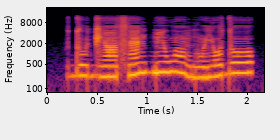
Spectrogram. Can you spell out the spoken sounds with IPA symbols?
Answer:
d u˨ d͡ʒ ã˨ s ɛ̃˨˦ ɡ͡b ĩ˦ w ɔ̃˦˨ ɡ ũ˨ j o˨˦ d o˦

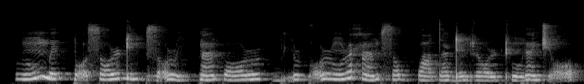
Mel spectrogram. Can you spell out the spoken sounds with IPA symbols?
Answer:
ð õ˨˥ m ɛ˨˥ ɡ͡b ɔ̰˨˥ s ɔ˨˥ ɹ ɖ i˩˧˩ b z ɔ̰˩˧˩ ɹ i˨˩˦ k͡p ã˨˥ p ɔ˨˥ ɹ | b ḭ˩˧˩ ɹ ɡ ɔ̰˨˥ ɹ õ˨˥ ɹ ħ ã˨˩˦ b s ɔ˩˧˩ b ɓ ɔ˨˩˦ dˤ e˩˧˩ ɖ ɛ˩˧˩ ɖ ɭ ɔ˨˩˦ ɹ ʈʰ õ˨˩˦ ɾ ã˨˥ d͡ʒ ɔ̰˨˥

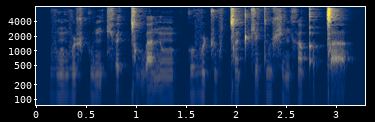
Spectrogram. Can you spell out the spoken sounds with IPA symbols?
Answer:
v ũ˦ v u˦ ʂ k ṳ˦ n t͡ɕʰ œ˧˩ t ǀ ṳ˧˩ w a˦ n ũ˦ | k o̤˦ v u˦ ʈ͡ʂ ṳ˧˩ v ǀ œ̃˦ t ʈ͡ʂ e˦ t ṳ˦ ʂ e̤˦ n x œ̃˦ qʼ ə̤˦ t ǀ a˧˩

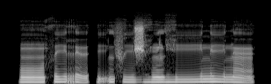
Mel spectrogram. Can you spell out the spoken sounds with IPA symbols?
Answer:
õː θ iː r ɪ | ḭ lʲ f iː ʒ ɦ ĩ lʲ ɦ iː n iː n ɛ̃

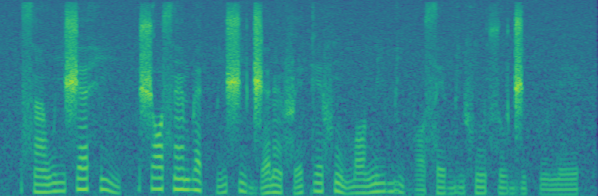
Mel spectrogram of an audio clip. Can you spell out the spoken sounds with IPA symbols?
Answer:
s ã˧ w i˧ ʃ ɛ˦ h i˦˨ | ʃ ɔ˦ s ɛ̃˦ b ɛ˦˨ k͡p i˨˦ ʃ i˦˨ d͡ʒ ɛ˨˦ ɾ ɛ̃˦˨ f e˨˦ k e˦ f ũ˦˨ m ɔ˧ n i˦ b i˦˨ b ɔ˨ s e˧ b i˧ f ũ˧ s u˦ d͡ʒ i˦˨ k͡p u˧ n e˦

